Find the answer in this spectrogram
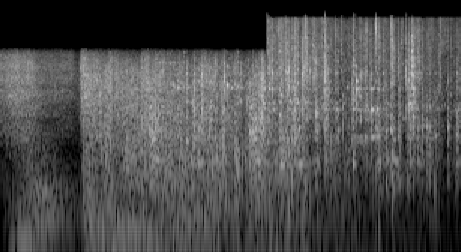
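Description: Bundled hand grenades going off as a demolition bomb: a sudden loud blast about a second in, followed by a few seconds of crackling, clattering debris and breaking glass.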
